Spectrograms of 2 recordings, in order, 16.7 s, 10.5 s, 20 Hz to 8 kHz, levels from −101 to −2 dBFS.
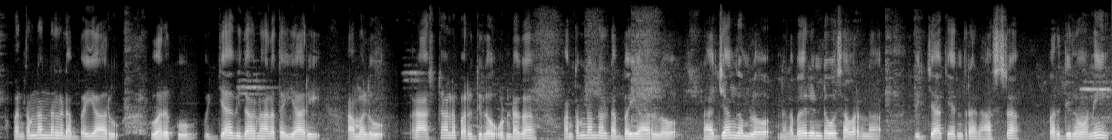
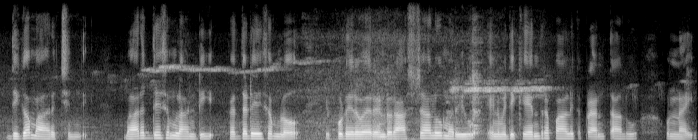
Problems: none marked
